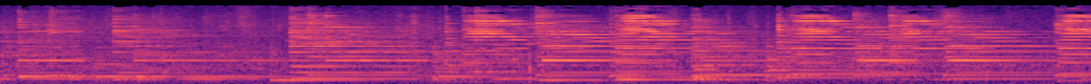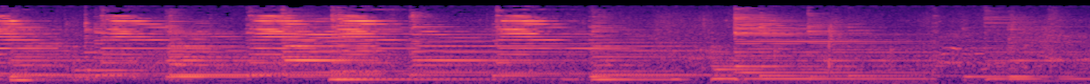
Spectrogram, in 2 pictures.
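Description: Solo kobza, plucked: an instrumental passage of a Ukrainian folk song, a quick picked melody with lower strings ringing on beneath it.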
